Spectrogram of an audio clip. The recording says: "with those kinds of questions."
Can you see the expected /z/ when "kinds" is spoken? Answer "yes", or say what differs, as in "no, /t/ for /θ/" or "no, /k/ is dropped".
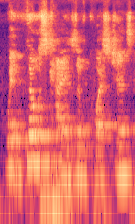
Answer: yes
